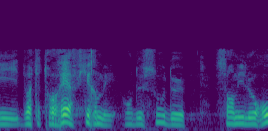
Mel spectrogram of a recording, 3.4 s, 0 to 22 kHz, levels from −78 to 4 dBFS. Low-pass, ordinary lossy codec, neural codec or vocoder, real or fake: 5.4 kHz; none; none; real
